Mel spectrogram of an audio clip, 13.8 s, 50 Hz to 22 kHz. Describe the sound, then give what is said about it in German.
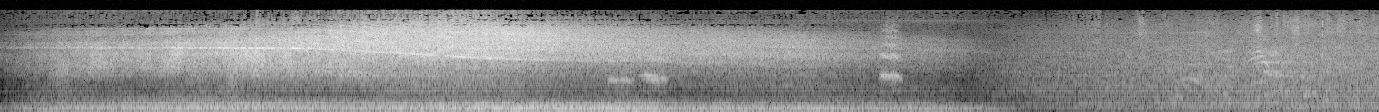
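A Lufthansa jumbo jet landing at Johannesburg: a loud, steady engine roar with a high whine that slowly falls in pitch, then a sudden drop to a quieter rumble near the end. “Pünktlich um 6.30 Uhr landet der Lufthansa Jumbo in Johannesburg.”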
